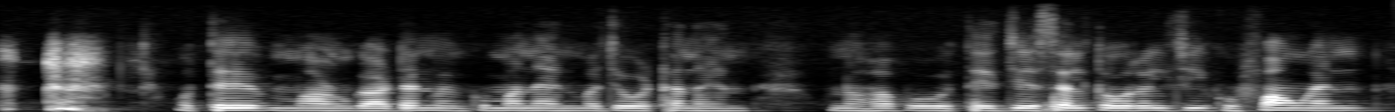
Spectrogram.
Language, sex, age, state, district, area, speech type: Sindhi, female, 45-60, Gujarat, Kutch, rural, spontaneous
